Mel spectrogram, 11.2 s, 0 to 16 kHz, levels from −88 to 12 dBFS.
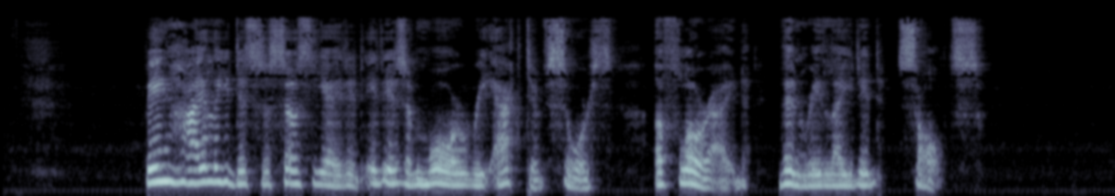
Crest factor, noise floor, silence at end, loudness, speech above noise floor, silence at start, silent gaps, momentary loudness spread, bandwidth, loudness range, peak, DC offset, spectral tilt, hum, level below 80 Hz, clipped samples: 18 dB; -75 dBFS; 1.35 s; -20 LUFS; 55 dB; 1.45 s; none; 14 LU; 11.5 kHz; 6 LU; -4 dBFS; under 0.1%; -4.5 dB/octave; none; -64 dBFS; under 0.1%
